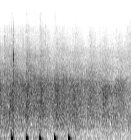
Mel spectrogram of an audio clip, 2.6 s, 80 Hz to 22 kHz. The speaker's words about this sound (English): I think what really deserves the applause of those 275 churches, we consider and know it to be a fact Grace Church yes. is vital yes. to the North Carolina Assemblies of God, and we applaud you.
